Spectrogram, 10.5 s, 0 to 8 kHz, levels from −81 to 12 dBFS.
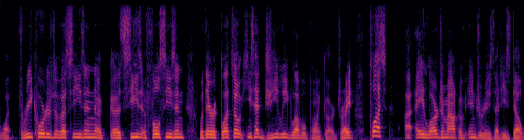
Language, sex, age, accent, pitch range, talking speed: English, male, 30-49, American, 145-195 Hz, 185 wpm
